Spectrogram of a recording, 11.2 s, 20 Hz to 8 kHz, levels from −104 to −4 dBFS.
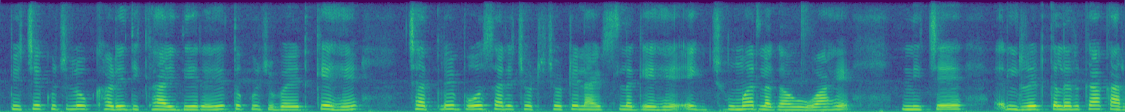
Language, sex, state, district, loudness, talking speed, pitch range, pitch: Hindi, female, Bihar, Jahanabad, -25 LUFS, 175 wpm, 225-255 Hz, 240 Hz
